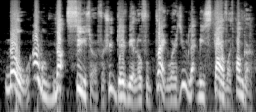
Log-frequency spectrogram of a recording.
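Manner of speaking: loud, defiant dog voice; talking dog. A narrator's reading. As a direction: refuse loudly as a wronged dog. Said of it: "But the dog answered".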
